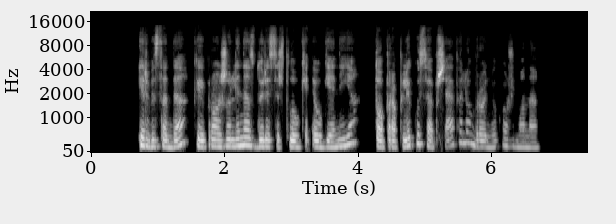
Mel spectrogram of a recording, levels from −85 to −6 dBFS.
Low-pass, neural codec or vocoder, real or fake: 14.4 kHz; none; real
